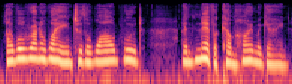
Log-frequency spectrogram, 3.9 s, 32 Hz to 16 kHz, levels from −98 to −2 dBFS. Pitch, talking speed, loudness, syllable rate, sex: 180 Hz, 200 wpm, -16 LUFS, 5.2 syllables/s, male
